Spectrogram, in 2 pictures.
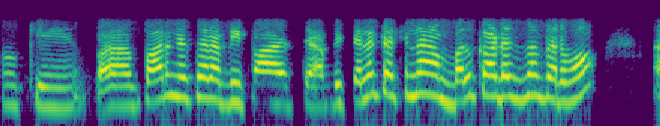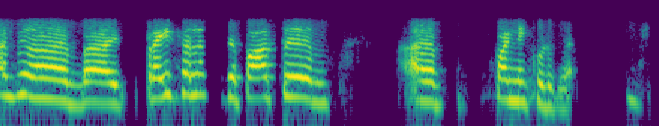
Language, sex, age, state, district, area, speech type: Tamil, female, 45-60, Tamil Nadu, Chennai, urban, conversation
